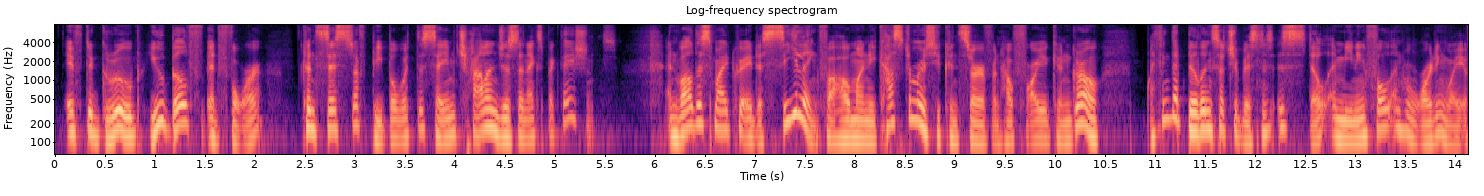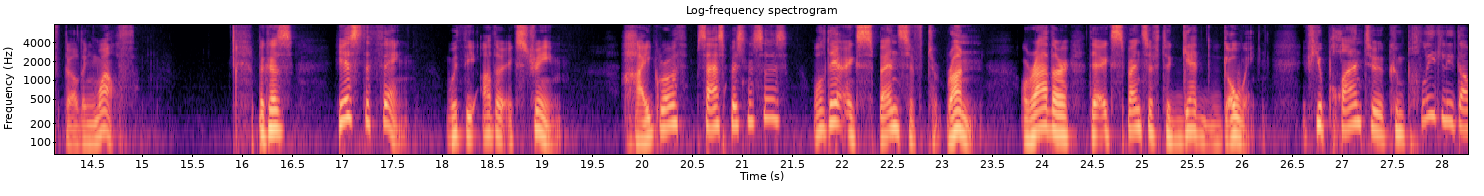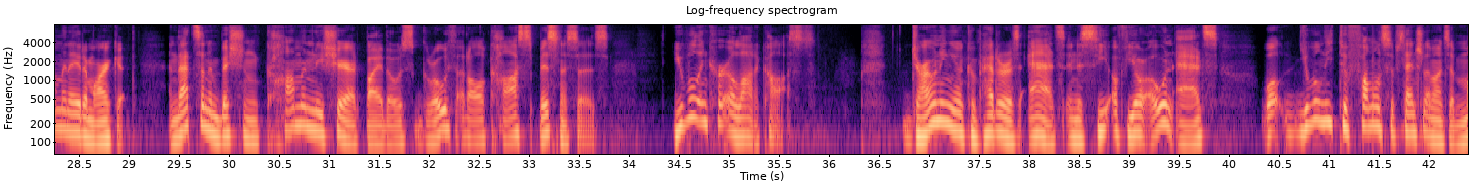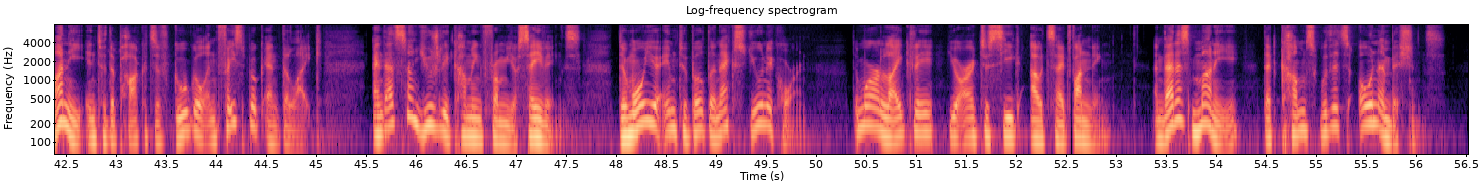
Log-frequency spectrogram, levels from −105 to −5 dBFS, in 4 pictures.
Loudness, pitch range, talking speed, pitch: -27 LUFS, 110-165 Hz, 180 wpm, 130 Hz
